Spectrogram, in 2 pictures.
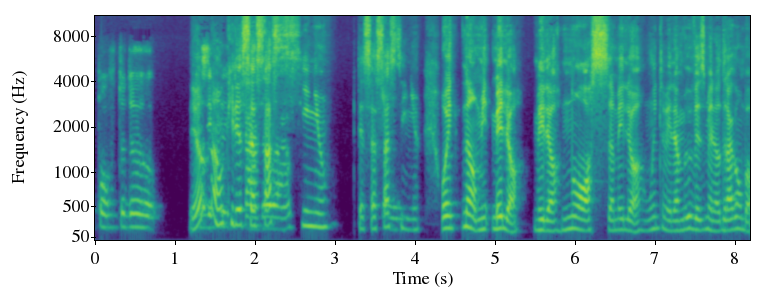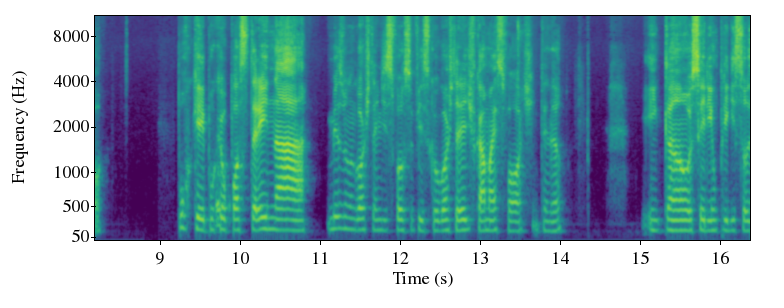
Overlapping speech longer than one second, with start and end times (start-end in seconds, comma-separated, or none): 1.3-2.5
